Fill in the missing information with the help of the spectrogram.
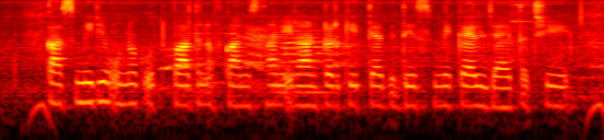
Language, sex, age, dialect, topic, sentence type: Maithili, female, 25-30, Southern/Standard, agriculture, statement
